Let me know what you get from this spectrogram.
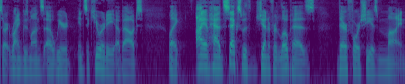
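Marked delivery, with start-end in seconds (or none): none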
